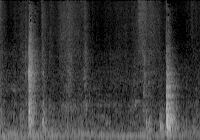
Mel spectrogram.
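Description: Books being handled and set onto a shelf: a few short knocks and light scrapes, the loudest a little after three seconds in.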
